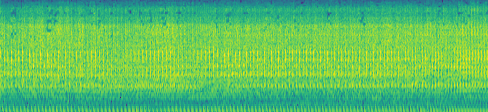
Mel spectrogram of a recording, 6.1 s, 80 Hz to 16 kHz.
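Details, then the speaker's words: 1970s Hatz diesel compactor roller: steady, even diesel clatter with a firm low thump and no misses or knocks, the engine running well; the drums are stuck and won't move. "oh yeah so yeah this thing runs dandy but uh yeah we're definitely having problems with the drums here"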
